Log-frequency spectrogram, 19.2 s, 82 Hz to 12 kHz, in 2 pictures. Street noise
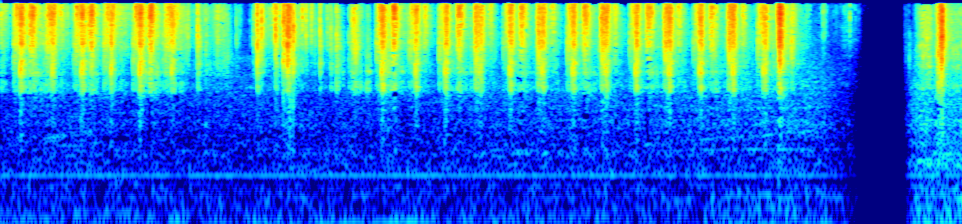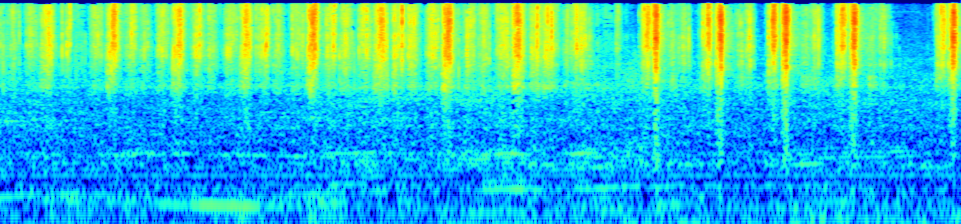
9.1 19.2

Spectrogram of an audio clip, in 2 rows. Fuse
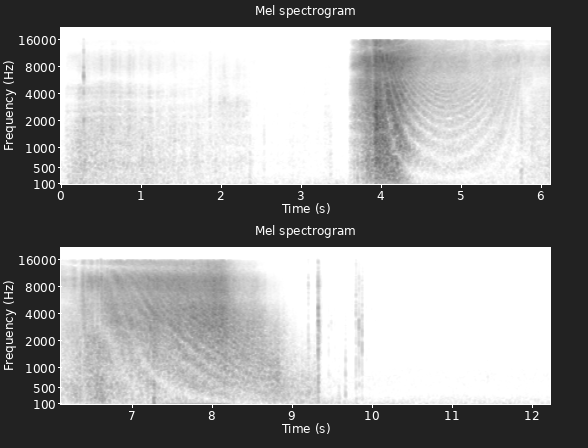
3.3 9.7

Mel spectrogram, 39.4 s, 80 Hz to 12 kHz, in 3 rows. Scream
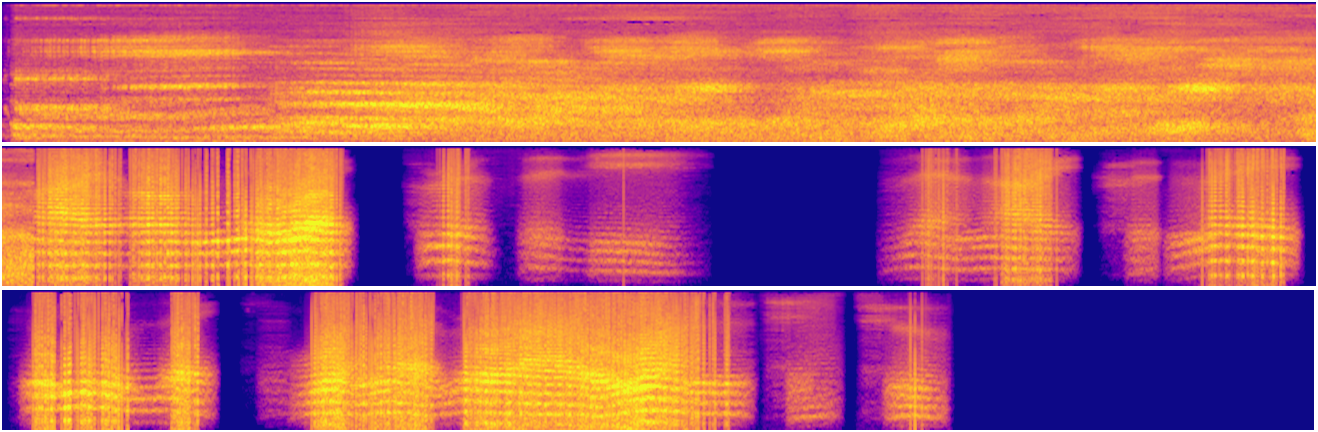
0.0 16.5

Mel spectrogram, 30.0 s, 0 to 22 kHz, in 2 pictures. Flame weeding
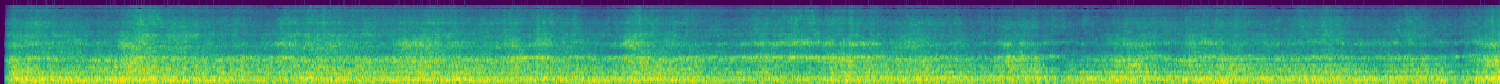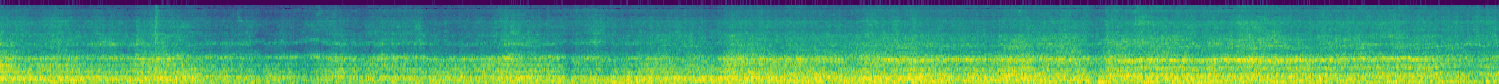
13.0 29.9

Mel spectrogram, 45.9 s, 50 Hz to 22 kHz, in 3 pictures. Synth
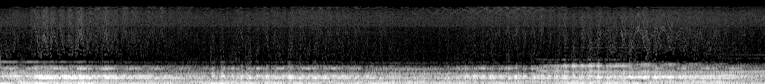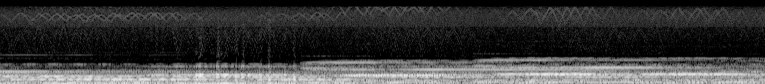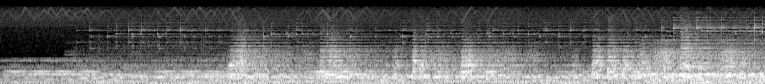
34.0 45.9

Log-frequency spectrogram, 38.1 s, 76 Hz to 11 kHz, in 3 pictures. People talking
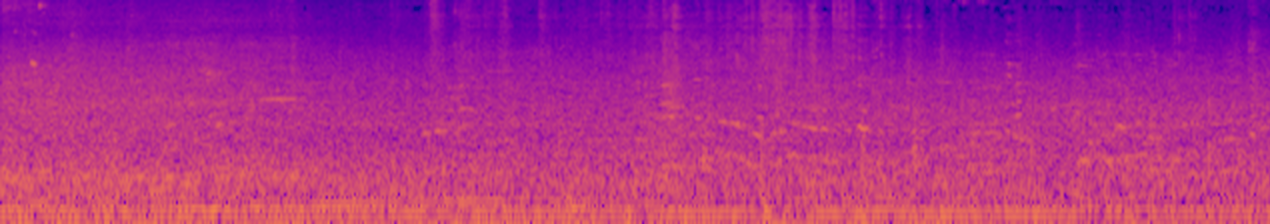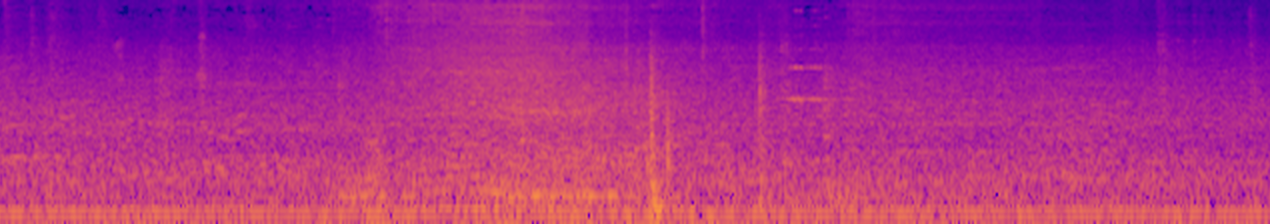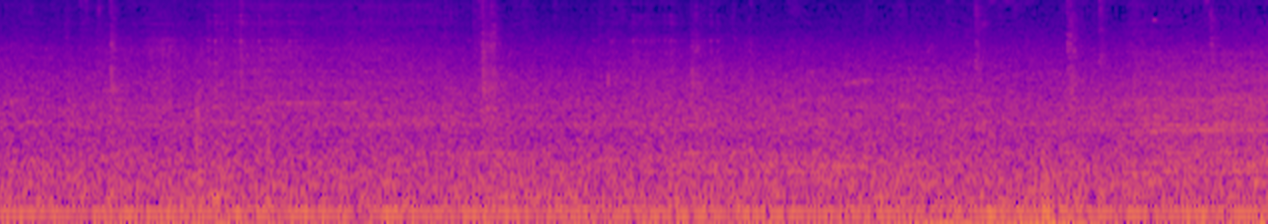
6.5 16.2

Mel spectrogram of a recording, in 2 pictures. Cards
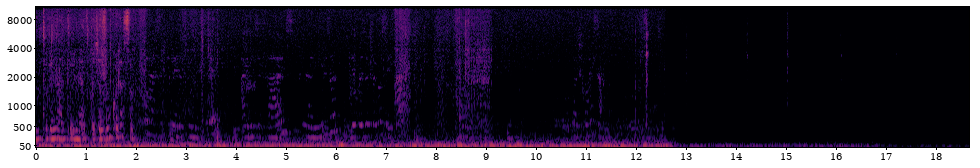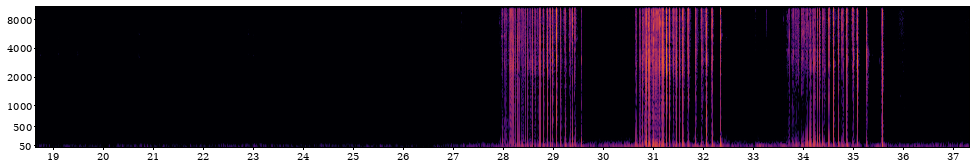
28.0 29.7, 30.6 32.5, 33.6 35.7

